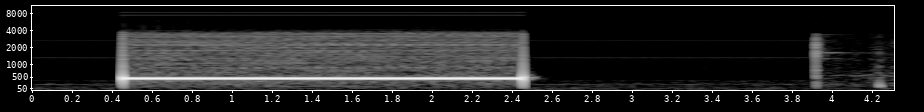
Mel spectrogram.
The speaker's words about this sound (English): That's his phone ringing. Sounds like my phone ringing. Interesting.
